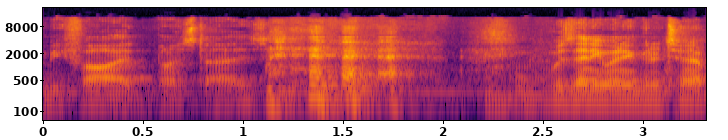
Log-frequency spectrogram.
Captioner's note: laughs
